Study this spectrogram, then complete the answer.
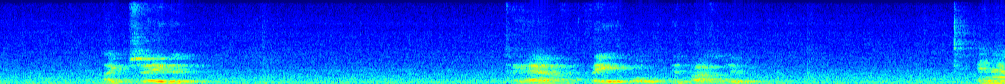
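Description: An elderly man speaks calmly into a microphone, heard through a loudspeaker in a reverberant hall, with pauses.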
